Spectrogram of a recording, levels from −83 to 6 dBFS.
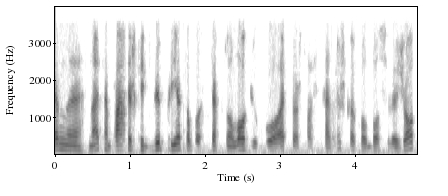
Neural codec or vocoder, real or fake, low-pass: none; real; 3.6 kHz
